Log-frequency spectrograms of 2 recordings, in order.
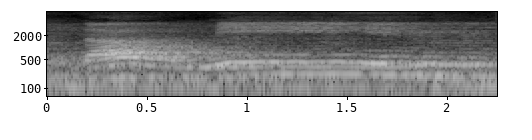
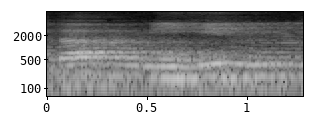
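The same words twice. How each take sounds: First: The vowel after the m is held long. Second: The vowel after the m is short. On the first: The speaker calls it right. "tapi tarmihim ya. Mihim, mi-nya dua harokat" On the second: The speaker calls it wrong. "jangan dibaca pendek, jangan tarmihim"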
